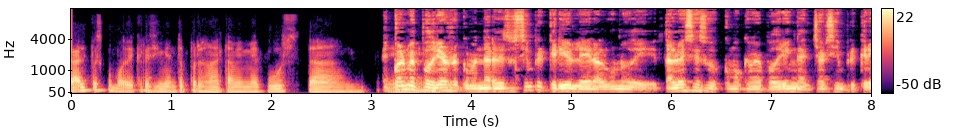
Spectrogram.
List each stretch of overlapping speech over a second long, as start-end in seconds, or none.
none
